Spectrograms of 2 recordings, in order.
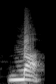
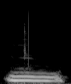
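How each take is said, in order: First: The sound is said in a hard way. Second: The sound is said softly as a pure sound. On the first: The speaker calls it wrong. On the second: The speaker calls it right.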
